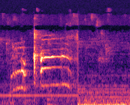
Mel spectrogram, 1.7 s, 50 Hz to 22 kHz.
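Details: The OK Cat, a female pet cat famed since May 2021 for meows that sound like "okay", gives one short two-part meow with bending harmonics, then a sudden burst of low rumbling room noise.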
